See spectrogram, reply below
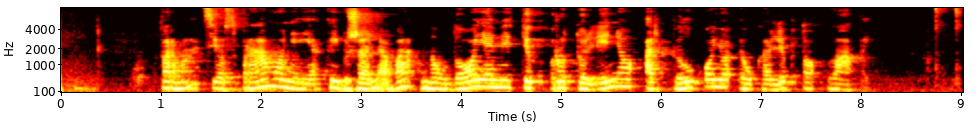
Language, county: Lithuanian, Alytus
